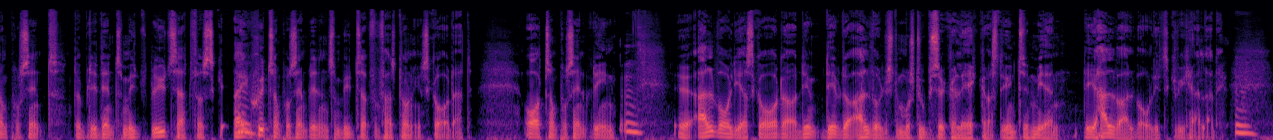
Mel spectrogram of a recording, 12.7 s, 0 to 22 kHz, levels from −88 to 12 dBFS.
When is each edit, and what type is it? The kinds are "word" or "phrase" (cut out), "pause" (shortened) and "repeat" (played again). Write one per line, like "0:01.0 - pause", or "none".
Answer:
0:02.3 - word
0:06.2 - word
